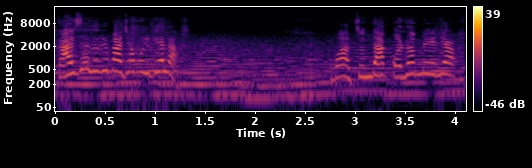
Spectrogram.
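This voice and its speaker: A woman's voice: extremely high pitch, moderate pace, music in the background. An actress playing a worried older village woman, pleading, wailing and scolding. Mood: frantic. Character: frantic old village grandmother, worried mother.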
